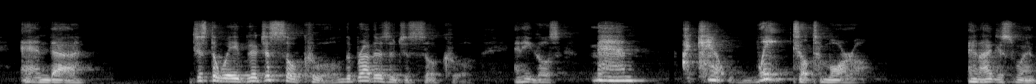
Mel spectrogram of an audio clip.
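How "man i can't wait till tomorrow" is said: put-on serious tone. Retelling what a bass player once said: imitating a serious tone. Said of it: "he was all serious".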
